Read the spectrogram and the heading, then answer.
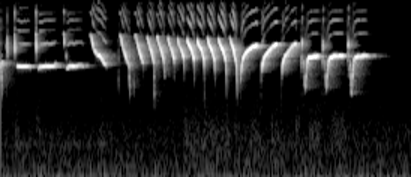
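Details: Young canary singing on someone's hand: short flat whistles, a rapid run of falling notes, then rising whistled sweeps repeated about twice a second before stopping.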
